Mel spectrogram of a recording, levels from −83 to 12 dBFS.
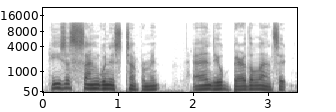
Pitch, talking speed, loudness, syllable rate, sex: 125 Hz, 160 wpm, -16 LUFS, 5.4 syllables/s, male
